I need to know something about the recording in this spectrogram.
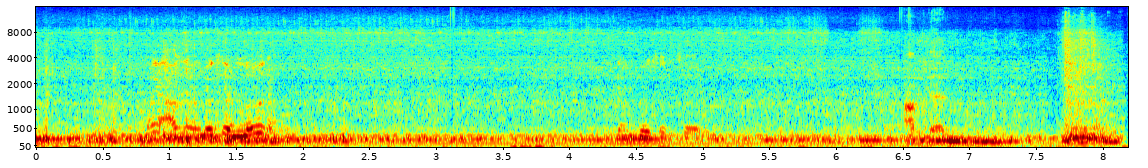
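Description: A vehicle engine hums steadily as it drives.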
